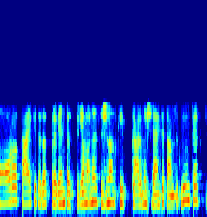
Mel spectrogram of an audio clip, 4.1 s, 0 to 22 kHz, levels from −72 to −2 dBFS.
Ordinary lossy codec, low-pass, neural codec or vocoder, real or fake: AAC, 32 kbps; 3.6 kHz; vocoder, 22.05 kHz, 80 mel bands, Vocos; fake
